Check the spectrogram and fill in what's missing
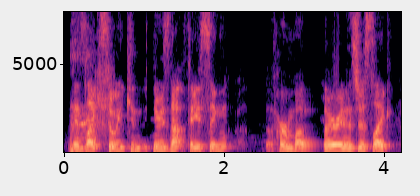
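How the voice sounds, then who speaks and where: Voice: medium pitch, flat delivery, moderate pace, slight background noise. A player in a tabletop game, laughing often while describing their character's actions. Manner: giggly, chatty with many likes. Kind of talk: role-playing a character.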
